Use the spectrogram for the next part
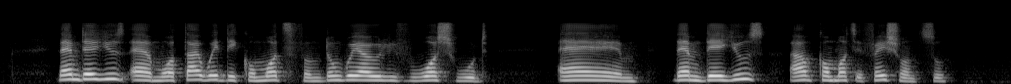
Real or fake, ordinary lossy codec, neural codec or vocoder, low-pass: fake; none; codec, 16 kHz, 0.2 kbps, FocalCodec; 7.2 kHz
